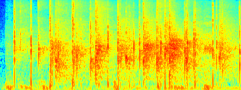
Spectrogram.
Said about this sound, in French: Ça s'applaudit, je crois.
